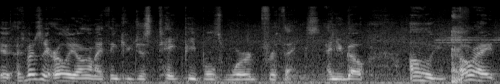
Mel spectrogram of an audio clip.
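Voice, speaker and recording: With music in the background, a man talks at a fairly quick pace in a fairly high voice. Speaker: comedian. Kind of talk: casual interview questions. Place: bar. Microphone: lapel.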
